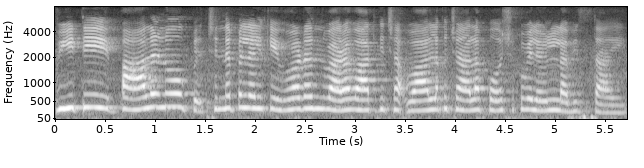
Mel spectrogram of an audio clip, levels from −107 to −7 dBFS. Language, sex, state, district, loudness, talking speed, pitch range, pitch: Telugu, female, Andhra Pradesh, Anantapur, -15 LUFS, 105 wpm, 265-310 Hz, 285 Hz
